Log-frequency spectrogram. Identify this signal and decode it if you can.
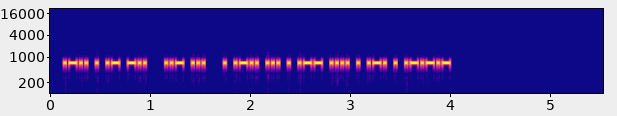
Morse code, heard as a keyed tone, about 46 wpm, 700 Hz. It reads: LEAD US ELSEWHERE.
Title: Sentences from Top 1600 Words 45wpm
